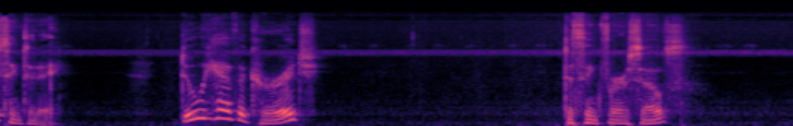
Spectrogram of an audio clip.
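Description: An elderly man speaks calmly and closely into a microphone, in short phrases.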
